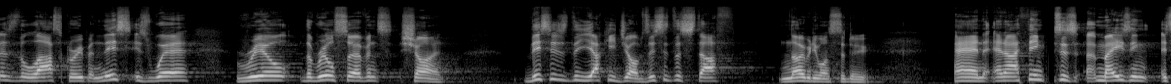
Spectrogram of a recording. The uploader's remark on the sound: Sermon recorded at Restore Church on the 25th of July 2021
